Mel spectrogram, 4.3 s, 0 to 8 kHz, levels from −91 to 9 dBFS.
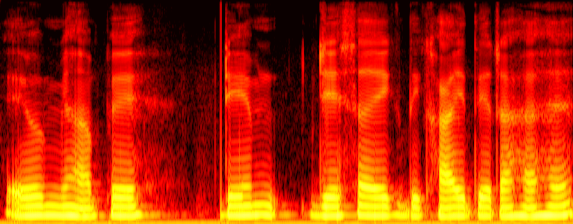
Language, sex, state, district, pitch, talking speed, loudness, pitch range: Hindi, male, Jharkhand, Deoghar, 125 Hz, 140 wpm, -12 LUFS, 120-130 Hz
